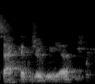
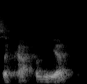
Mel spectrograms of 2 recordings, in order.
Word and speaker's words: Sacagawea: The little robot is, in this case, was dressed up like Sacagawea, which here in Minnesota, everybody says Sacagawea, but right, the proper local pronunciation is Sacagawea.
